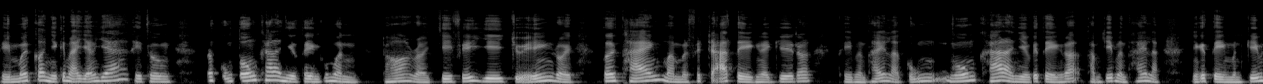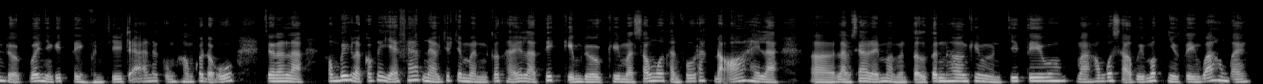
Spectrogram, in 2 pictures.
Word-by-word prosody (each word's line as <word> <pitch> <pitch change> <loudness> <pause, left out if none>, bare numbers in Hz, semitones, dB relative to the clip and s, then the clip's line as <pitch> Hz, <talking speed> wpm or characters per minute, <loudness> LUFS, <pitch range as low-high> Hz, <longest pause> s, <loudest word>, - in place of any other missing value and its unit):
thì 115 -3 -1
mới 150 +8 +2
có 180 +2 -1
những 140 -7 +2
cái 175 - 0
mã 135 -4 +3
giảm 135 +3 +1
giá, 185 +8 0
thì 135 - -1
thường 125 -2 -1 0.4
nó 175 - 0
cũng 135 +3 -3
tốn 175 +4 +4
khá 200 -1 +2
là 195 - +4
nhiều 140 -7 +2
tiền 130 -3 +1
của 155 - -3
mình. 125 -9 0 0.3
Đó, 140 +6 0
rồi 110 -6 -2
chi 130 +2 +1
phí 145 +6 0
di 140 -1 +4
chuyển, 160 +8 +2
rồi 120 -7 +1 0.3
tới 160 +1 +4
tháng 165 +7 +2
mà 135 - +1
mình 115 -1 -3
phải 145 - -5
trả - - +2
tiền 115 -4 0
này 110 -1 -1
kia 130 -1 +1
đó 145 +2 -2 0.4
thì 115 - -2
mình 110 -1 -3
thấy 130 +6 -1
là 145 -7 -2
cũng 145 +10 -4
ngốn 155 +6 +2
khá 160 +1 +2
là 175 -4 +3
nhiều 120 -4 0
cái 145 - -1
tiền 110 -4 +1
đó, 135 +2 0
thậm 115 -2 -6
chí 150 +6 0
mình 145 -6 0
thấy 155 +3 -1
là 140 -7 -2 0.3
những - - -2
cái 145 - +2
tiền 115 -3 +2
mình 110 0 -1
kiếm 155 +7 +3
được - - -1
với 150 +2 +4
những 140 -6 +1
cái 145 +3 -2
tiền 120 -5 -1
mình 110 0 -1
chi 125 +3 -2
trả 135 +3 -3
nó 155 - -2
cũng 125 - -5
hông 125 -1 -4
có 160 - 0
đủ. 150 +3 0 0.3
Cho 150 - +3
nên 145 0 +5
là 130 -4 +2 0.2
hông 160 0 +1
biết 200 0 +6
là 145 - +3
có 165 - -4
cái 190 +1 +1
giải 130 -1 +3
pháp 195 +5 -1
nào 145 -7 +2
giúp 180 - -3
cho 165 - +1
mình 125 -6 0
có 155 - -2
thể 135 +2 0
là 145 -5 +2
tiết 185 +9 -1
kiệm 120 +3 0
được 120 -3 +1
khi 130 - 0
mà 115 -3 +1
sống 135 +9 +1
ở 170 - +2
thành 120 -4 -1
phố 145 +6 -1
đắt 175 +2 -5
đỏ 160 - +1
hay 150 -5 +1
là, 115 -3 +1 0.3
ờ, 110 -1 +1
làm 115 -2 +1
sao 145 +5 +1
để 120 - +2
mà 145 0 0
mình 110 -2 -1
tự 110 +1 +1
tin 150 0 +4
hơn 155 0 +3
khi 155 - -2
mà 140 - +2
mình 110 -2 -1
chi 155 +9 0
tiêu 160 +1 +4
hông, 165 0 +2
mà 120 -2 -2
hông 145 +3 -4
có 170 - +2
sợ 165 -8 -1
bị 120 0 -1
mất 170 +5 +1
nhiều 130 -3 +1
tiền 120 -2 +1
quá 155 - +4
hông 180 -3 +2
bạn? 120 -1 -2
140 Hz, 300 wpm, -24 LUFS, 120-160 Hz, 0.4 s, biết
